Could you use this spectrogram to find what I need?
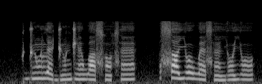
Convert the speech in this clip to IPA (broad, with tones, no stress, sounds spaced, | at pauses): d͡ʒ ũ˧ l ɛ˨ d͡ʒ ũ˨˦ d͡ʒ ɛ̃˧ w a˨ s ɔ̃˨ s ɛ̃˧ | s a˦ j o˦˨ w ɛ˨ s ɛ̃˨ j o˧ j o˧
